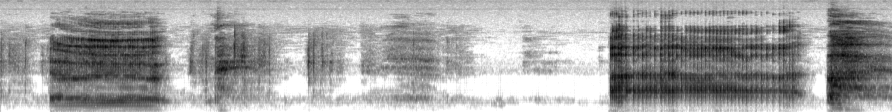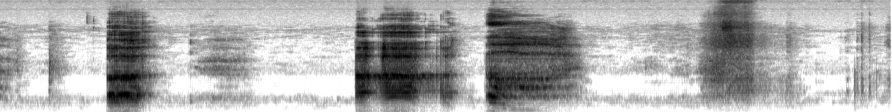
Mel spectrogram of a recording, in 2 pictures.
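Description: Several loud, drawn-out voiced belches separated by pauses; repeated burping.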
